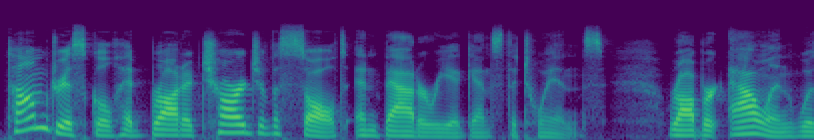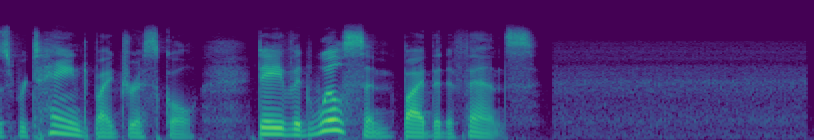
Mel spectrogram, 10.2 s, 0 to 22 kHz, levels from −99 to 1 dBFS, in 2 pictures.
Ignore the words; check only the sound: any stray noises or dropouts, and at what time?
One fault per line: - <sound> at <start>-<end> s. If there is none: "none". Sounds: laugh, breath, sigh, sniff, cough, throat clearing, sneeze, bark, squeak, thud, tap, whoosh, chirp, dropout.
none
